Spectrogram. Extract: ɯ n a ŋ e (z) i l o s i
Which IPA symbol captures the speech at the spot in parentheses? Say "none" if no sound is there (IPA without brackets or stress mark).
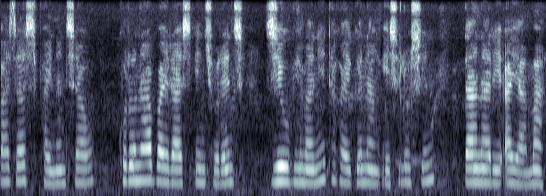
s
